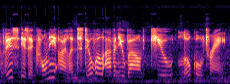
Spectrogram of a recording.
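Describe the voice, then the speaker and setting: A woman delivers scripted train announcements in the style of an airport announcement. Her voice is very bright and forward, with lively intonation on carefully separated phrases. It comes over a slightly muffled PA with faint background noise. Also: medium pitch, unhurried. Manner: clearly enunciated, formulaic phrasing in separate segments. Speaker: automated subway train announcer.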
